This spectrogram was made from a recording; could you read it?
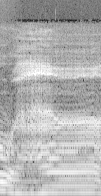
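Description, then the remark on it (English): A cat growls low and steadily for about two seconds, a droning, buzzy tone that dips slightly at the start and then holds an even pitch and loudness, with no other sounds. “As the door closed, he heard a low rumble.”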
